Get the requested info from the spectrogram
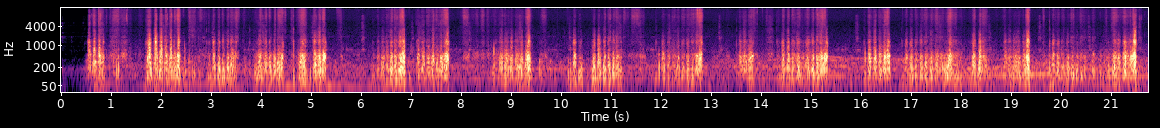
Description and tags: I honest had the mic too close, but good for an intense scene or something ha!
